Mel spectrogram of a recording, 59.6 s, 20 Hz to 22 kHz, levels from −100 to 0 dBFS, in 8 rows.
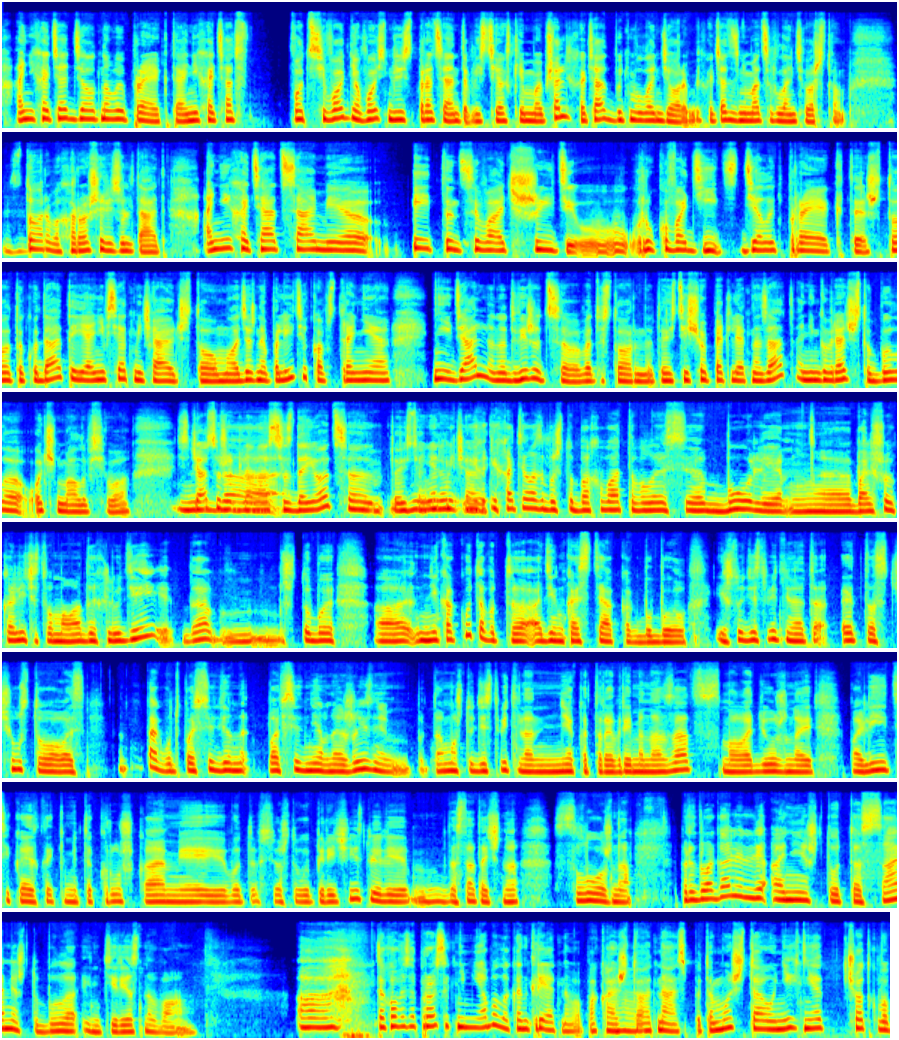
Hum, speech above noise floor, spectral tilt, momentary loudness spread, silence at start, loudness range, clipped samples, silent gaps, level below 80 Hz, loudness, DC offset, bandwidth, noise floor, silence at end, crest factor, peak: none; 39 dB; -5.5 dB/octave; 6 LU; 0 s; 3 LU; under 0.1%; none; -48 dBFS; -17 LUFS; under 0.1%; 14 kHz; -55 dBFS; 0 s; 12 dB; -4 dBFS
